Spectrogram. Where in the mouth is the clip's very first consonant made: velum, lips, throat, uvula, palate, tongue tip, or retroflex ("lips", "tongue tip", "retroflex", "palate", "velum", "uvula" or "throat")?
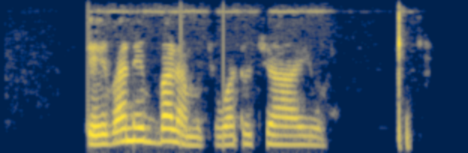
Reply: lips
